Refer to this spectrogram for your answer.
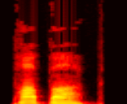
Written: pop up

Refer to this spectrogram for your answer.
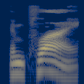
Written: imply

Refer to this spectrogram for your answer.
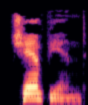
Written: championed

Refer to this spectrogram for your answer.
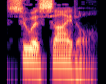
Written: Suicidal

